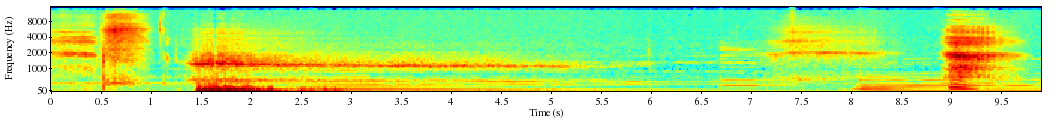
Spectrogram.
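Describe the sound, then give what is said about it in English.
Slow, deep breathing from an anxiety grounding exercise: a loud, rough inhale followed by a long, quiet, drawn-out exhale, then more audible breaths near the end. No voices are heard. “Inhale. Then exhale for 7.”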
